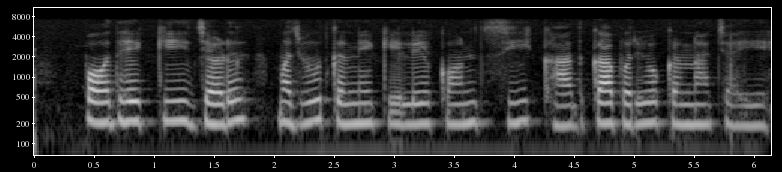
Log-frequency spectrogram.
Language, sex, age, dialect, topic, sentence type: Hindi, female, 25-30, Garhwali, agriculture, question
